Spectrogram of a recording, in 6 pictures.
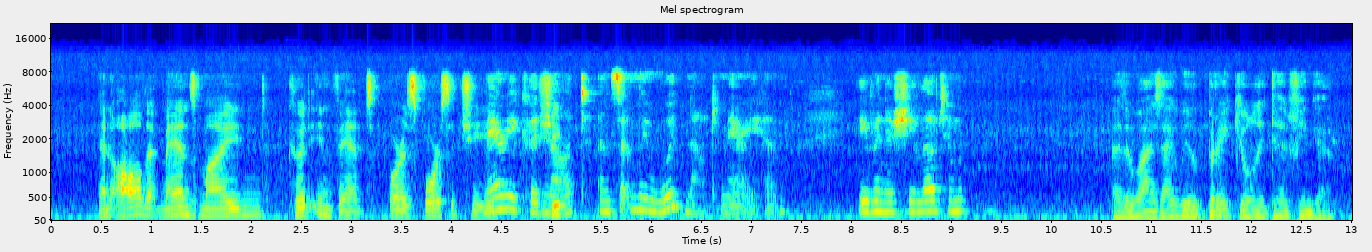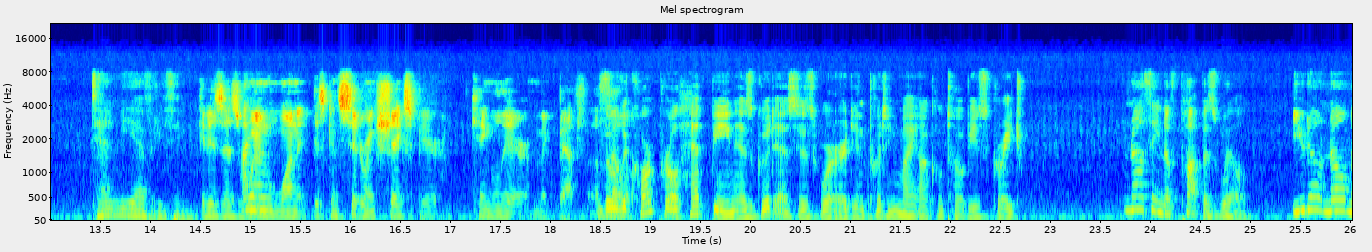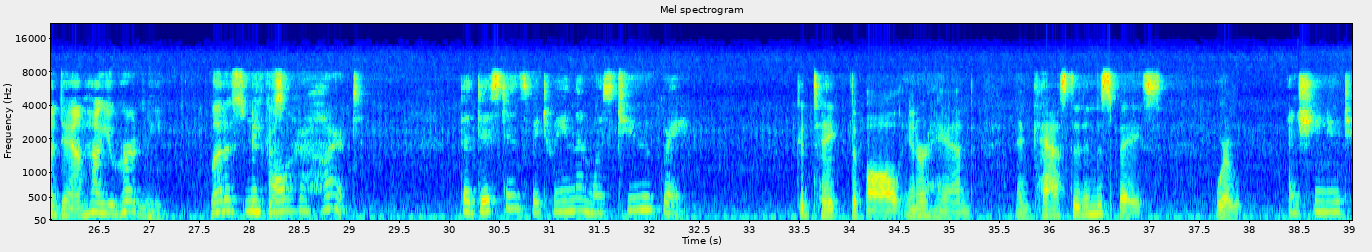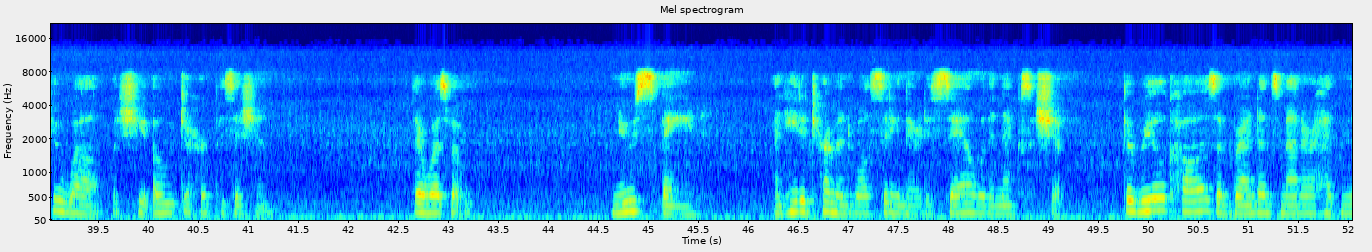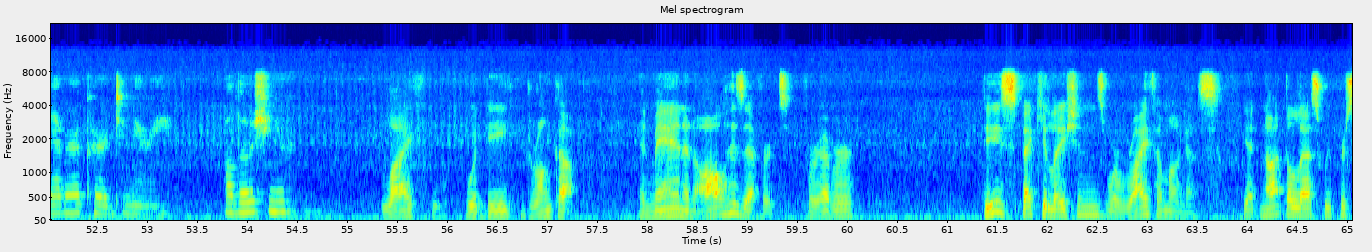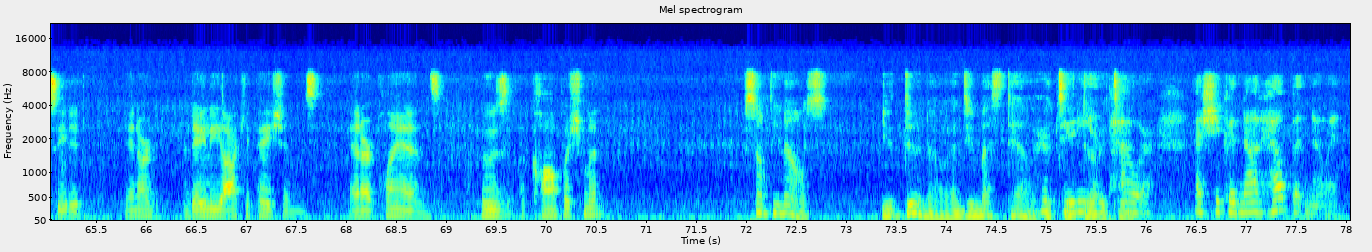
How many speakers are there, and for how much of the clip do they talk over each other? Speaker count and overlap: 5, about 5%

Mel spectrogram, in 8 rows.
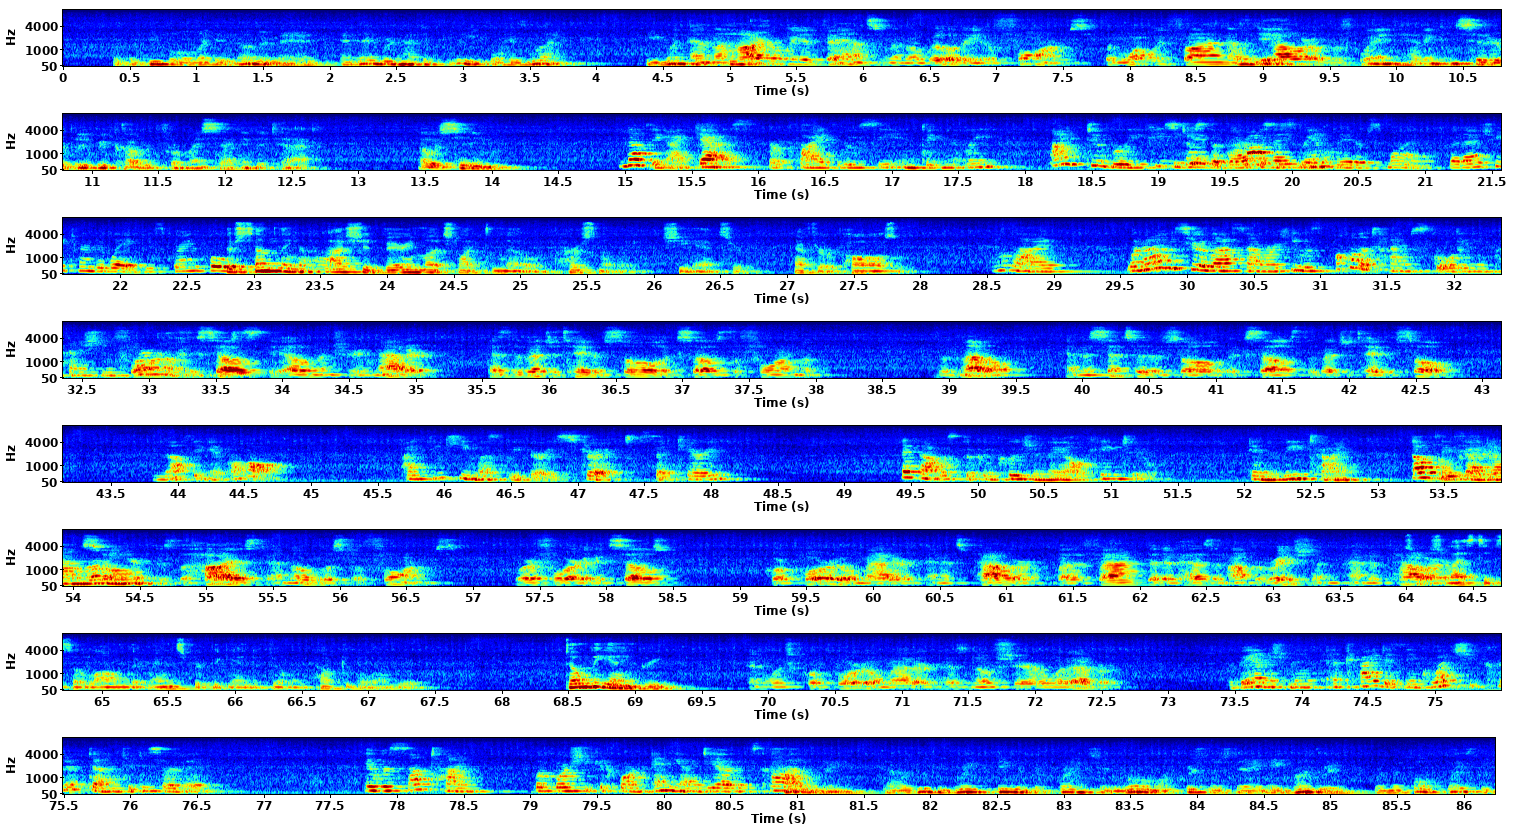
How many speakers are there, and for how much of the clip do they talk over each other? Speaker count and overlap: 6, about 8%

